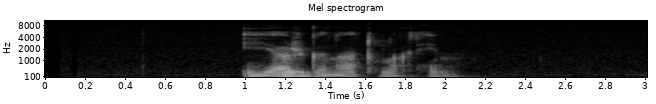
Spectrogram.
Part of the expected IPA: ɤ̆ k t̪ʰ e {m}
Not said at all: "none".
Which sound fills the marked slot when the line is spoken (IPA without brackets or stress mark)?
m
